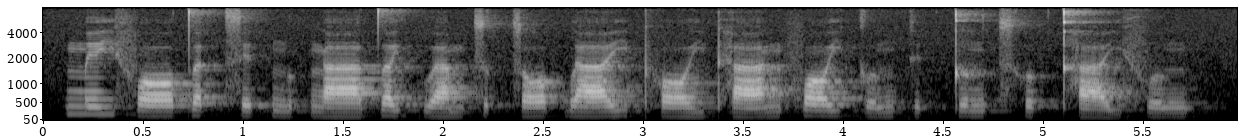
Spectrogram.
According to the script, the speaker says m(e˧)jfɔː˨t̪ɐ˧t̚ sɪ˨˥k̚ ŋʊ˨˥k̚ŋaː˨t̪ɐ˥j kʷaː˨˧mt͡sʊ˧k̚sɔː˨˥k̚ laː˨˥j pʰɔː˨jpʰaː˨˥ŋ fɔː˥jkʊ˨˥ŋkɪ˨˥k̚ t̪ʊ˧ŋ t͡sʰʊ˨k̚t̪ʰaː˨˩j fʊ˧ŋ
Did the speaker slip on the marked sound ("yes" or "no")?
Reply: yes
